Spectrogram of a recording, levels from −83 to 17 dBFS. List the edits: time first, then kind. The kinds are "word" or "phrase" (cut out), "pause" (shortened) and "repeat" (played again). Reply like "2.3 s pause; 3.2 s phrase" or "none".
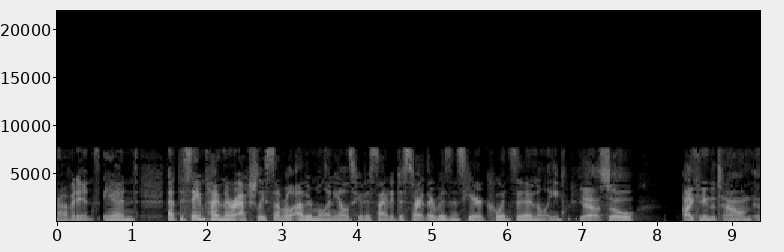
1.4 s pause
